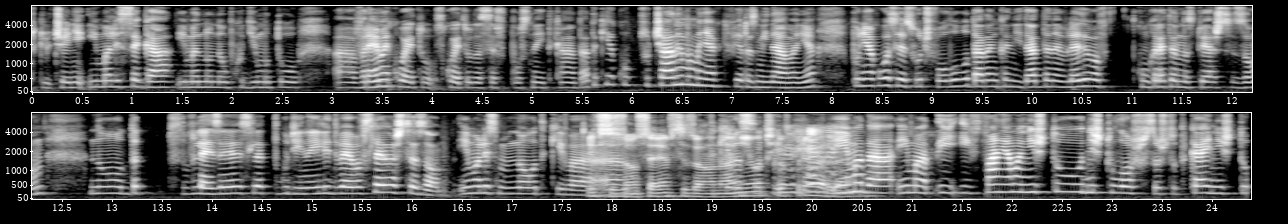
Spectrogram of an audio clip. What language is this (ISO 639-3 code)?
bul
